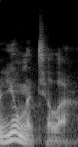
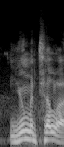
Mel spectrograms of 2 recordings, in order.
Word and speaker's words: Umatilla: Welcome to Umatilla, or Umatilla, I believe it's actually pronounced.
